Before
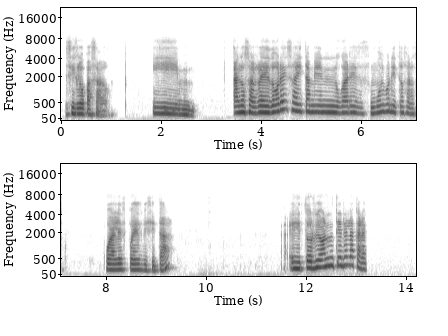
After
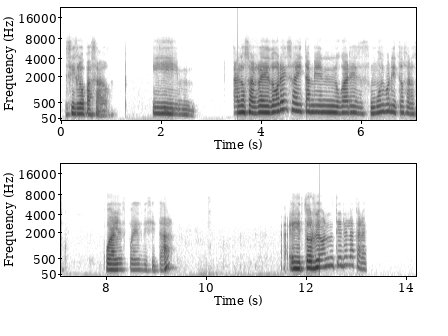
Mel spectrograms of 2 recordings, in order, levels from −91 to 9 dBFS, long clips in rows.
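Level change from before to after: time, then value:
+2 dB
from 0:02.23 −6.5 dB
from 0:03.52 +3.5 dB
from 0:08.23 −7 dB
from 0:09.15 +6 dB
from 0:12.26 −5 dB

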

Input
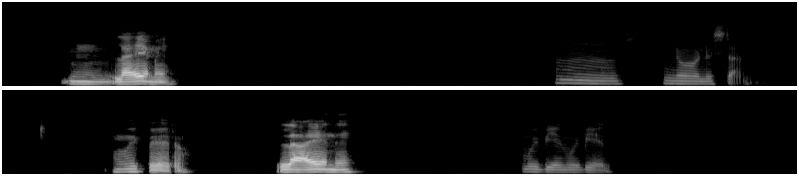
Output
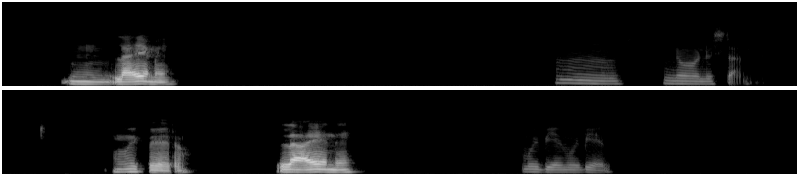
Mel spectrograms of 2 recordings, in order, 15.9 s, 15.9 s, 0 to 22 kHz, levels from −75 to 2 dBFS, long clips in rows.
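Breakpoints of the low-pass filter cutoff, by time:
1,100 Hz
from 0:00.84 2,000 Hz
from 0:05.86 2,700 Hz
from 0:06.78 4,000 Hz
from 0:10.72 2,300 Hz

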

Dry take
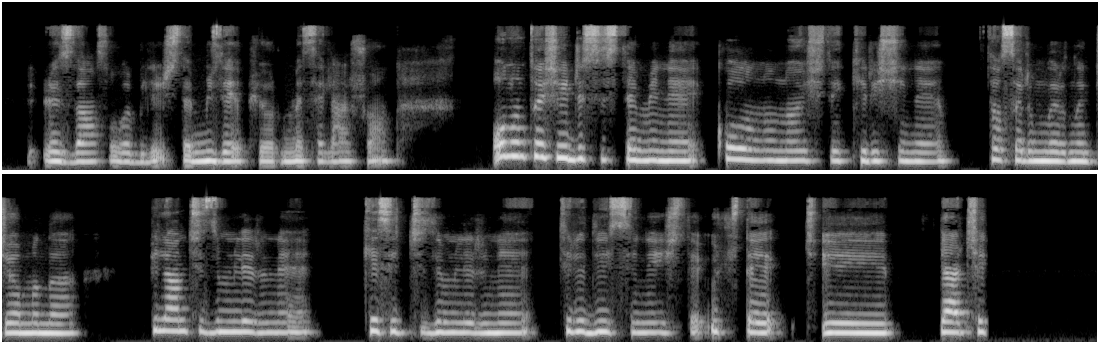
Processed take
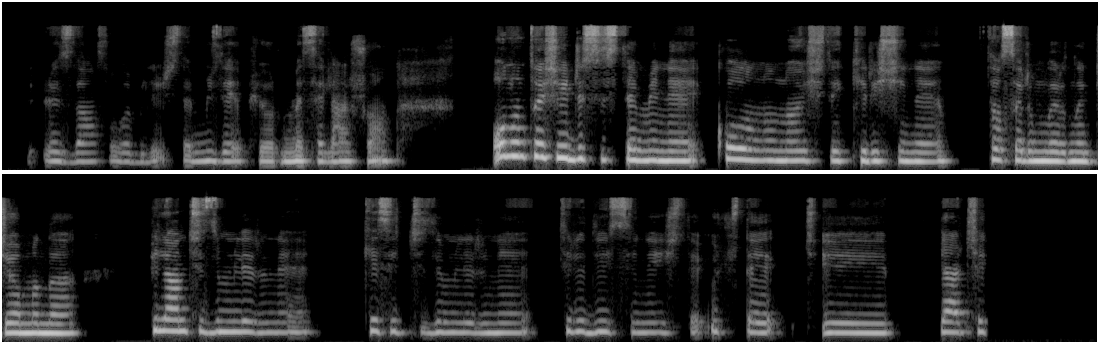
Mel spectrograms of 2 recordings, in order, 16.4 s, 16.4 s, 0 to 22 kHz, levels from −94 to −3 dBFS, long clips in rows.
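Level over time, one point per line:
0:01.52 −19.5 dB
0:02.26 −9.5 dB
0:09.61 −9.5 dB
0:10.30 −17 dB

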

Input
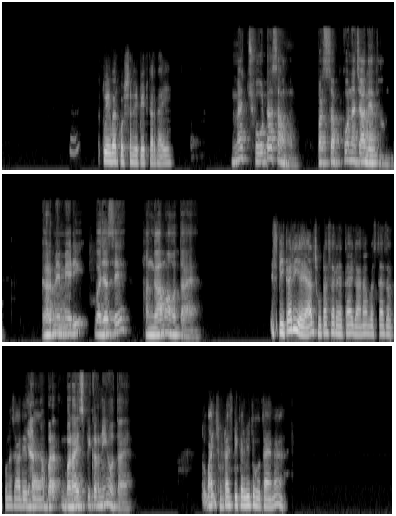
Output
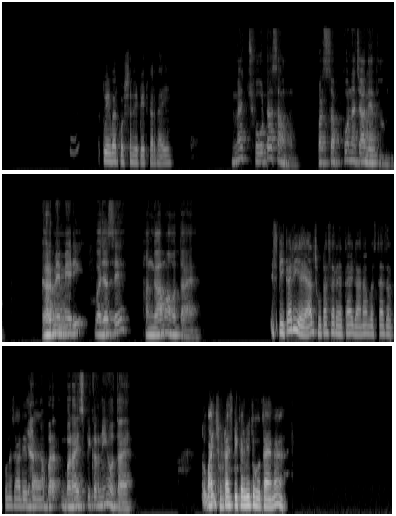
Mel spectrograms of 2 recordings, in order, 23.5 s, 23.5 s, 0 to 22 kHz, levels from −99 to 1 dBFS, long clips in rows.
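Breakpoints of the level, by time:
0:07.36 −19.5 dB
0:08.79 −8 dB
0:09.35 −15 dB
0:17.73 −15 dB
0:18.15 −3.5 dB

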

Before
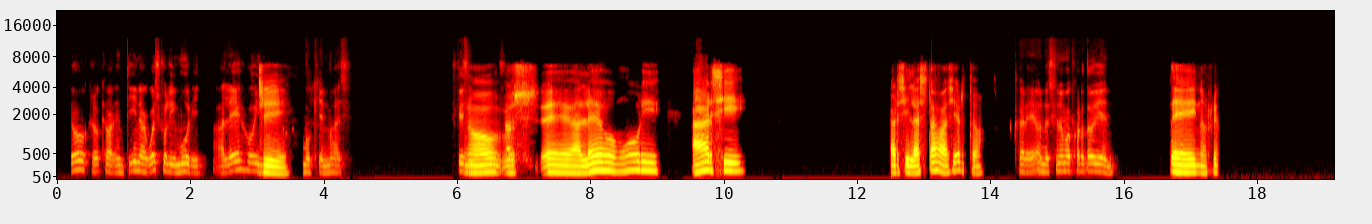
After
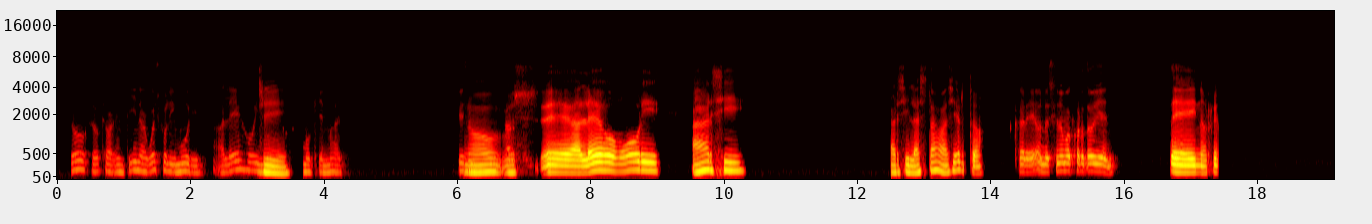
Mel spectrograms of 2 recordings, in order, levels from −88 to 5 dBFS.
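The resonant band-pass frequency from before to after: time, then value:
resonant band-pass, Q 1.5
0:07.06 110 Hz
0:07.54 410 Hz
0:08.62 410 Hz
0:09.82 120 Hz
0:13.19 120 Hz
0:13.77 320 Hz

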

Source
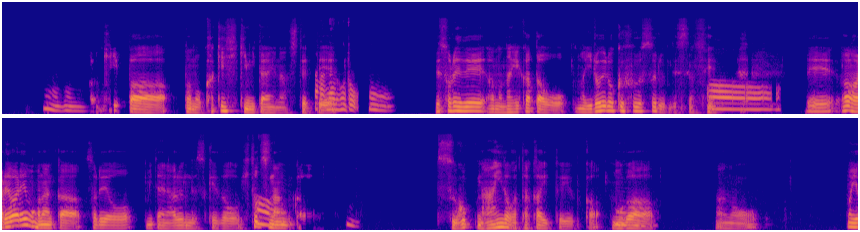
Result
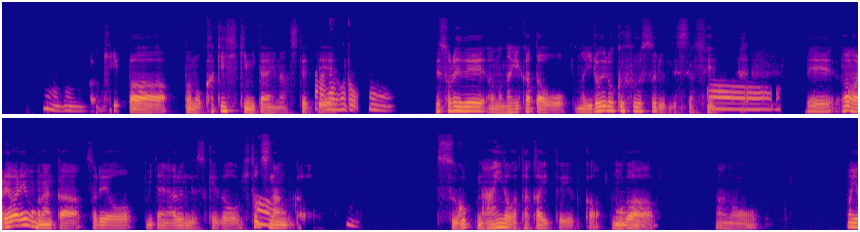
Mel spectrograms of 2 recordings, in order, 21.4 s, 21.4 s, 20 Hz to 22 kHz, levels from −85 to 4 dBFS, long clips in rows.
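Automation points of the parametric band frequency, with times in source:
parametric band −12.5 dB 0.24 octaves
0:04.13 3,800 Hz
0:05.47 1,100 Hz
0:11.07 1,100 Hz
0:11.42 320 Hz
0:12.17 1,900 Hz

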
